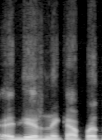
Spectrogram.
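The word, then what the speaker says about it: Edirnekapı: Edirne Kape tulisannya Edirne Kapi. Tapi Kapi itu eh Turki bacanya kape. Eh Edirne kape.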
